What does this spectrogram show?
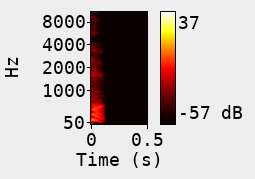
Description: KIN Huh.wav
